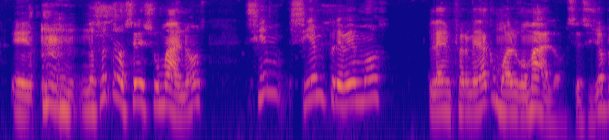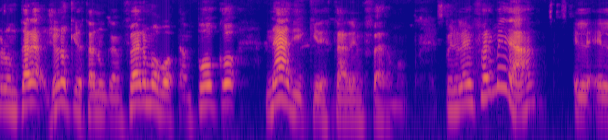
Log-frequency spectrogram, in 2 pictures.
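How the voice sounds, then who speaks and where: Lively man leading a faith workshop. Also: on the high side. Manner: animated, keeps checking in with the group through rhetorical questions. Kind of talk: teaching a catechesis workshop.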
